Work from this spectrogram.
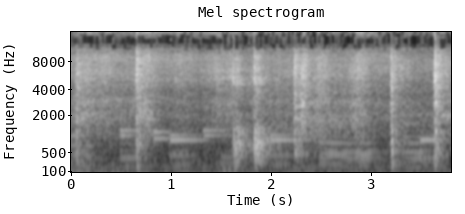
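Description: Pork cartilage stir-fried with southern Thai curry paste in a pan: a steady sizzle under repeated loud scrapes and clanks of the spatula against the pan, coming every half second or so, close up and with no talking.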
